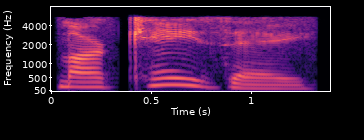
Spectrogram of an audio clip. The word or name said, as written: marchese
